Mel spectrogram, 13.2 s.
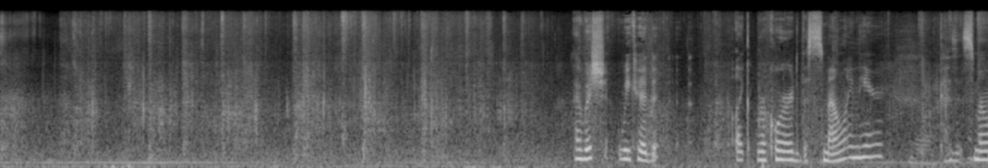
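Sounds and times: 
footsteps between rows of casks in a damp cellar: 0.0s - 13.1s
speech: 7.7s - 8.9s, 9.8s - 13.1s.

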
